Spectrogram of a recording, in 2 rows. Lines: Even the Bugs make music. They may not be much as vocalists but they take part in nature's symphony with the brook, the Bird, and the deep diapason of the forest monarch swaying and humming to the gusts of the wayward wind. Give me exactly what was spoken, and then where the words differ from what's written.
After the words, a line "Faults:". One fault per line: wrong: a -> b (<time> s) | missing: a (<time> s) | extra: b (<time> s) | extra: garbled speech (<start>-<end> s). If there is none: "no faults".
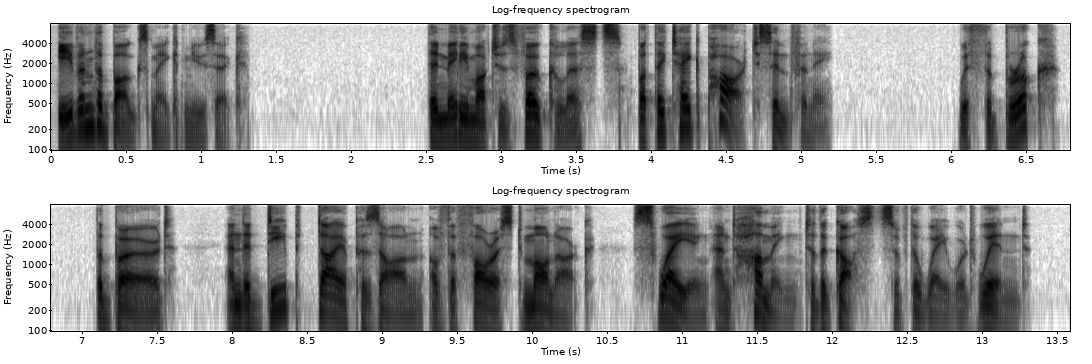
Even the Bugs make music. They may be much as vocalists but they take part symphony with the brook, the Bird, and the deep diapason of the forest monarch swaying and humming to the gusts of the wayward wind.
Faults:
missing: not (2.7 s)
missing: in nature's (4.7 s)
